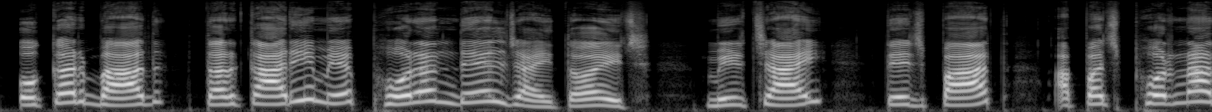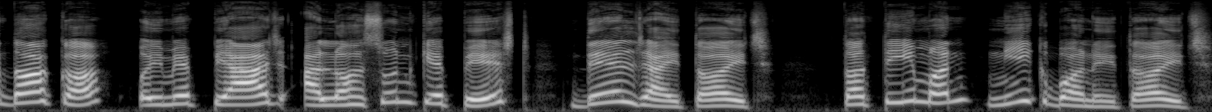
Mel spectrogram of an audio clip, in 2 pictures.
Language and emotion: Maithili, neutral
